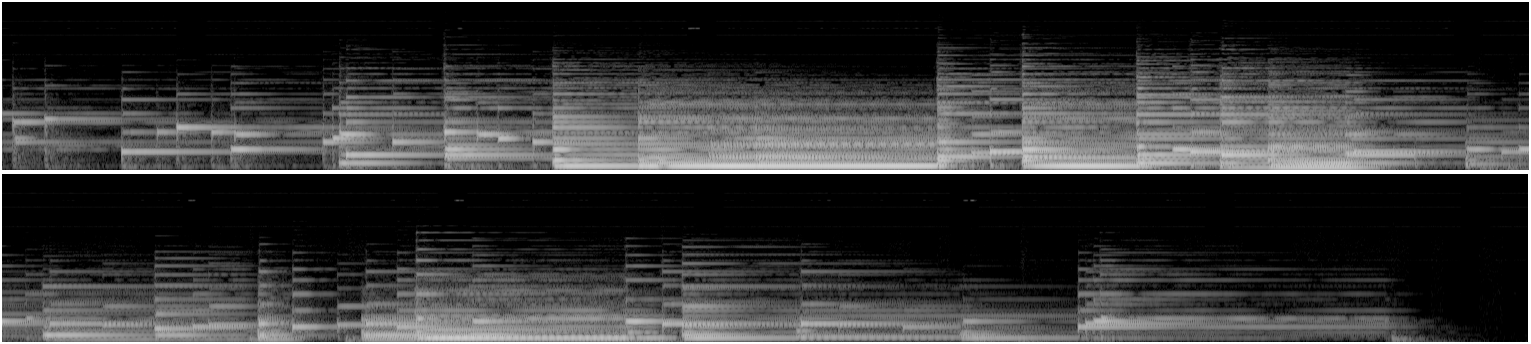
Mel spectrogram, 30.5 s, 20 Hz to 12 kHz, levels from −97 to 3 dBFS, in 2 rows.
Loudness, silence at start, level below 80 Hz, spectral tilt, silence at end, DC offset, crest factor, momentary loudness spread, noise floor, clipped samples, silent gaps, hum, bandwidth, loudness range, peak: -25 LUFS; 0 s; -48 dBFS; -12 dB/octave; 1.35 s; under 0.1%; 16 dB; 18 LU; -82 dBFS; under 0.1%; none; none; 3.3 kHz; 15 LU; -10 dBFS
